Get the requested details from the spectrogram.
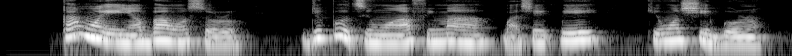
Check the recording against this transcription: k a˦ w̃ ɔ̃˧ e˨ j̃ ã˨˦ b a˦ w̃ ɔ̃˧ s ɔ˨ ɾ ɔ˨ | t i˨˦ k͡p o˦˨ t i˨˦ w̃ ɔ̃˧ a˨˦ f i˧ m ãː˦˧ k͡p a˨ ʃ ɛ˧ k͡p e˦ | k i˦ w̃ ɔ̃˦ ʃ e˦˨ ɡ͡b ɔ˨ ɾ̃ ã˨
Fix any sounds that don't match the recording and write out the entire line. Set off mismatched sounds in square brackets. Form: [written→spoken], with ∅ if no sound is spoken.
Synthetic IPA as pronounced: k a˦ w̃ ɔ̃˧ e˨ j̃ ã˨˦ b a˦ w̃ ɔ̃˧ s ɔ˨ ɾ ɔ˨ | [t→d] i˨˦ k͡p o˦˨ t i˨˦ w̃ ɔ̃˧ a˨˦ f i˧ m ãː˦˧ k͡p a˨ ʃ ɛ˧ k͡p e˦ | k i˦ w̃ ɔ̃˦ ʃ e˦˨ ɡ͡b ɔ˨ ɾ̃ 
